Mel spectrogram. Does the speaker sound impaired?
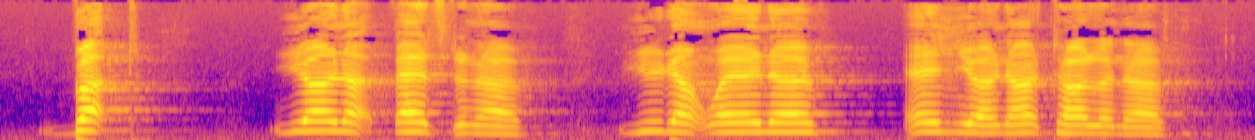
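Yes: cerebral palsy; onset about 30 to 40 days after birth, caused by parents' lifestyle, not birth defects, lifelong, white plastic braces on both legs in childhood.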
